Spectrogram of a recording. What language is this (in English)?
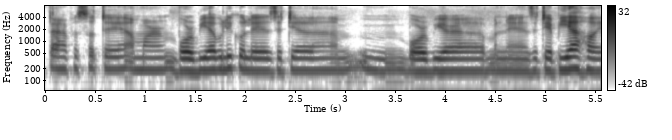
Assamese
